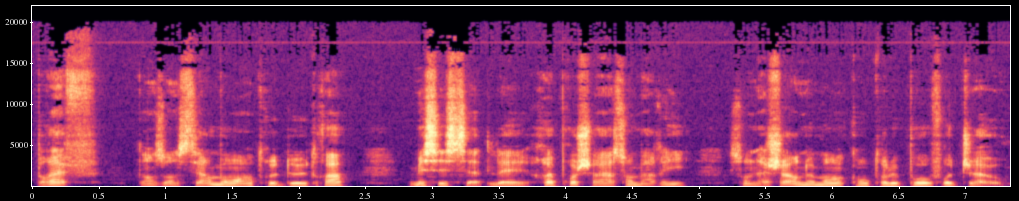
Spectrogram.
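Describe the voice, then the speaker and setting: Gravelly guy reading an old novel, expressive, lively, dry. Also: lowish voice, unhurried, dry recording. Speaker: audiobook narrator. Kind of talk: scripted narration of a classic novel.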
